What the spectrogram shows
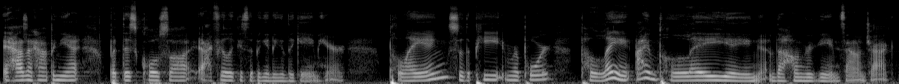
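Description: A woman's voice: mid-range voice, brisk, a little mellow. A woman, hosting a casual solo podcast in a chatty, candid, rambling way, full of "like" fillers. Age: 20s. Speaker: podcast host.

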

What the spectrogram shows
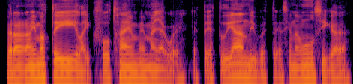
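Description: A young man in his early twenties with a Puerto Rican Spanish accent and a low, gravelly, mellow voice. He talks in a flat, relaxed, rambling way, full of fillers. The sound is dry and close. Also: quick pace, dry recording, lo-fi sound. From Puerto Rico. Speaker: musician guest. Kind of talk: casual interview, mixing Spanish and English.

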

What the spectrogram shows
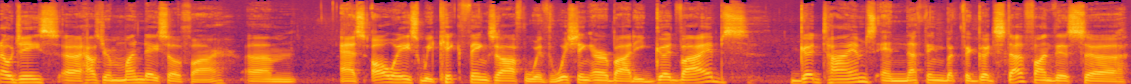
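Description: A man hosting a relaxed home podcast, his voice hoarse and roughened as he jokes about himself. His pitch swings widely and freely as he rambles from one thought to the next. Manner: jokey, rambling, self-deprecating. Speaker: podcast host. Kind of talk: casual chat.

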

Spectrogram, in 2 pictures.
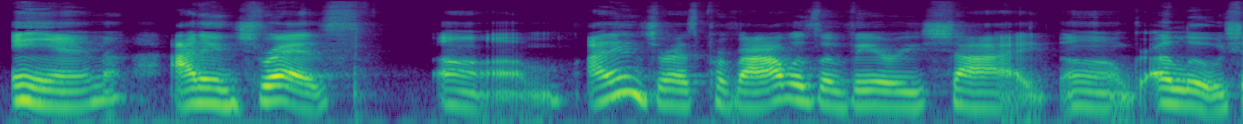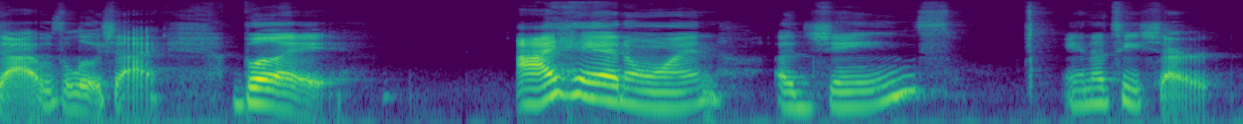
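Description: A young adult woman telling a painful personal story straight to her viewers, earnest and emotional, halting and restarting as she speaks. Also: mid-range voice. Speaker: vlogger. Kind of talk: personal testimony to camera.

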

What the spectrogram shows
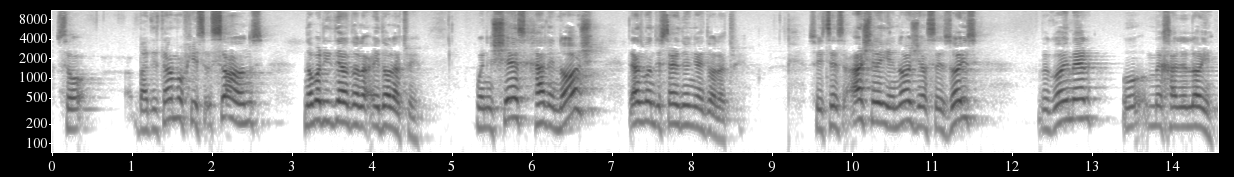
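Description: A man giving a Talmud lesson as a religious teacher, reading and explaining in a halting, emphatic way with repeated words. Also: sits high, mellow. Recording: dull, lo-fi recording.

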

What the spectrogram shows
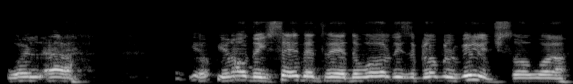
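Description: A man in his eighties from Israel with an Israeli accent, answering interview questions slowly with many hesitations over a remote call. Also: high-pitched, steady tone, dark tone. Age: 80s. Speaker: guest. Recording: dull lo-fi call audio.

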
